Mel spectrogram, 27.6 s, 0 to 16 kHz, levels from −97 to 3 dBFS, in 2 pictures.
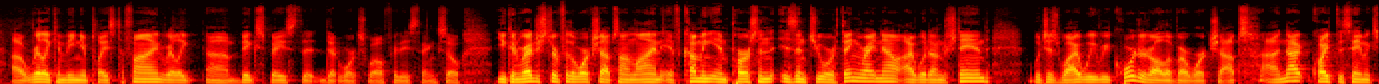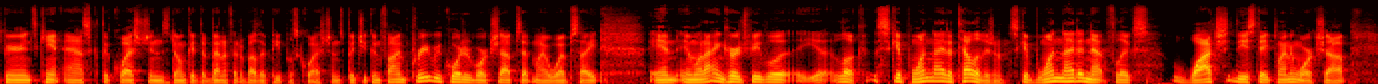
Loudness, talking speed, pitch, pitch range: -34 LUFS, 205 wpm, 110 Hz, 95-125 Hz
